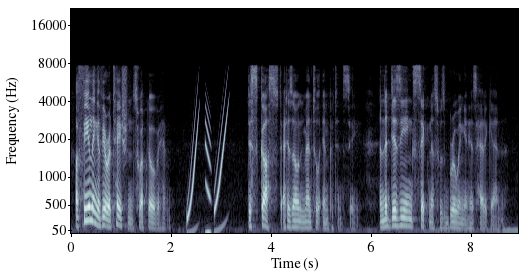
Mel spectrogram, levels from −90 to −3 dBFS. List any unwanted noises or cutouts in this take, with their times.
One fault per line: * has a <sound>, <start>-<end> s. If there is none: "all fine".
* has a chirp, 2.3-3.2 s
